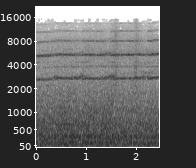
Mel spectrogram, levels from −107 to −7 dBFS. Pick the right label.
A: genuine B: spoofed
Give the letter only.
A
